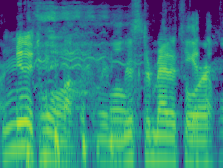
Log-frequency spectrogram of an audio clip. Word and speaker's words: Minotaur: It's not Minotaur. I don't know where you guys are getting that. It's Minotaur. Minotaur.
